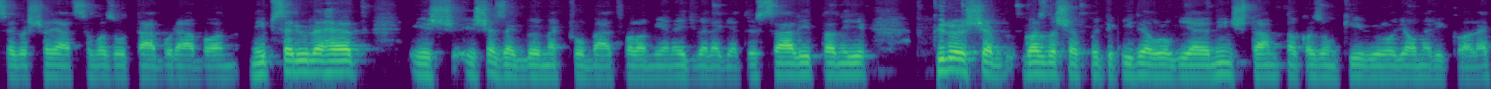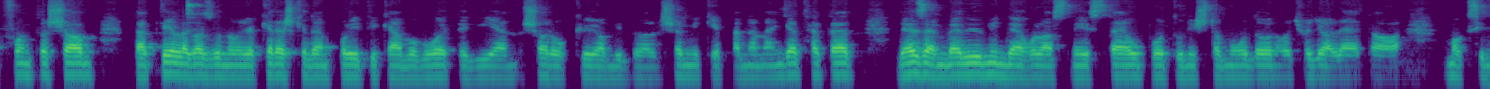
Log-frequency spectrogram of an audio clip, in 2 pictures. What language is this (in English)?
Hungarian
